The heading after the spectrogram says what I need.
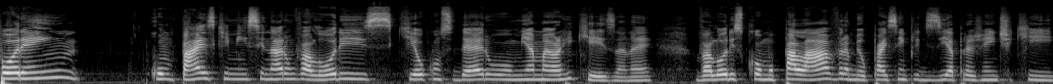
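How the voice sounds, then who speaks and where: A woman's fairly high voice in a São Paulo accent, very slow, in a very clean recording with a silent background. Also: fairly even intonation. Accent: Brazilian Portuguese, São Paulo (paulistano). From Brazil, São Paulo city. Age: 40s. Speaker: network marketing distributor. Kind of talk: testimony. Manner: hesitant fillers.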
